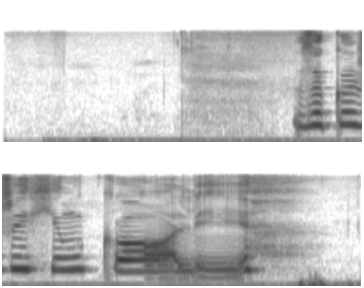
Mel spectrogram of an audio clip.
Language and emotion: Russian, sad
